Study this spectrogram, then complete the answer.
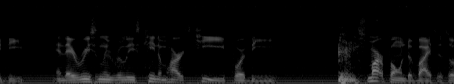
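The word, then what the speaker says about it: Kingdom Hearts χ: Like most recently, they released a called Kingdom Hearts Key or Kingdom Hearts X. You'll see it pronounced as like Greek X. The letter X is Greek for the word key or something like that.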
